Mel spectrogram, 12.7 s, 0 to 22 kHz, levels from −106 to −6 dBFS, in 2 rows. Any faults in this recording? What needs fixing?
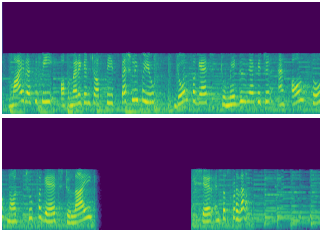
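From 8.2 to 10.16 s there's a call audio freeze: the last sound trails off into about 1.85 s of silence, likely from packets stalling and the jitter buffer running dry.

Right after, from 10.25 s to the end, a jitter buffer speed-up kicks in. Playback runs at about 126% with pitch unchanged, trimming roughly 0.7 s of backlog.

At 11.00–11.03 s there's a skip ahead: around a second of audio vanishes and the two sides are butted together with just an 8 ms fill.

The whole thing sits on a G.711 call path, so nothing comes through above 4 kHz. That's expected for the codec.

To prevent this, fix the network stall behind the freeze, and give the jitter buffer more headroom so it drains gradually instead of dropping chunks.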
